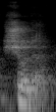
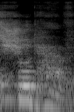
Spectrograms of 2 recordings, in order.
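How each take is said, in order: First: The words blend into one reduced form. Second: Both words are fully pronounced. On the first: The speaker calls it right. "When you're speaking quickly" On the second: The speaker calls it wrong. "nobody says should have"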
